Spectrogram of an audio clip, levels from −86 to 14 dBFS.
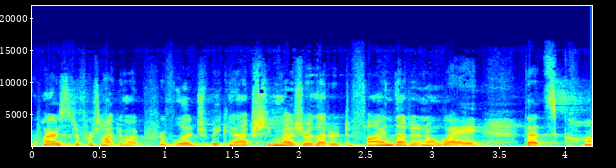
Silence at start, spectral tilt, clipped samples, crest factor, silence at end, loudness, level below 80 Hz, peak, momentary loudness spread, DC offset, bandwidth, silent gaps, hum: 0 s; -5 dB/octave; under 0.1%; 14 dB; 0 s; -15 LUFS; -56 dBFS; 0 dBFS; 5 LU; under 0.1%; 14.5 kHz; none; none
